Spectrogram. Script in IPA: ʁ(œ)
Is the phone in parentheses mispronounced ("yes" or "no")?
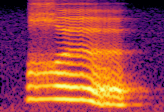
no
